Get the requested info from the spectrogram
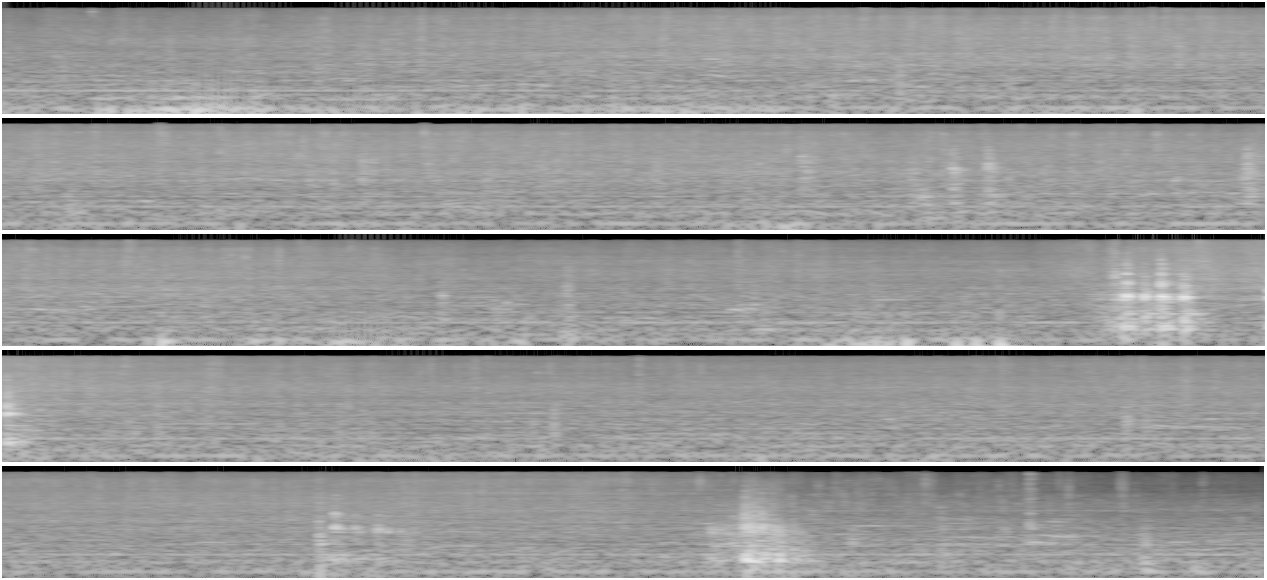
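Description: Oysters and vegetables sizzling steadily in a frying pan over a gas burner, with a couple of brief clinks, one about two-thirds of the way in and one near the end.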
